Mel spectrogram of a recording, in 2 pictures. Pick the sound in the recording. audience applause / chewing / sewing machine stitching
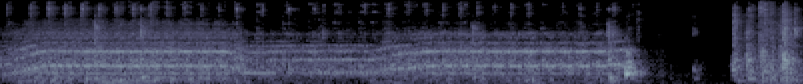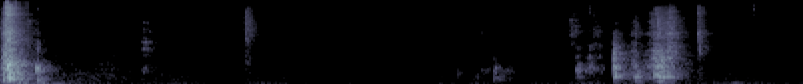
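sewing machine stitching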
